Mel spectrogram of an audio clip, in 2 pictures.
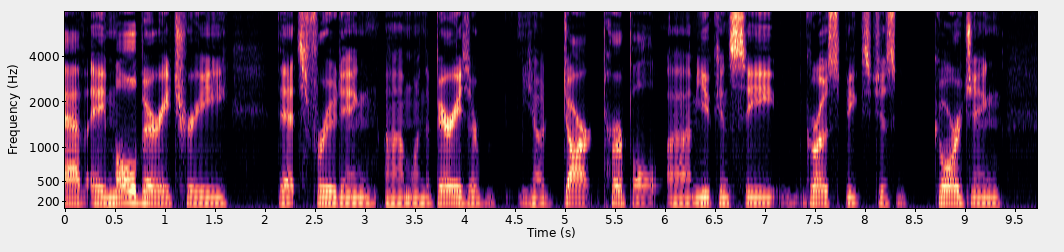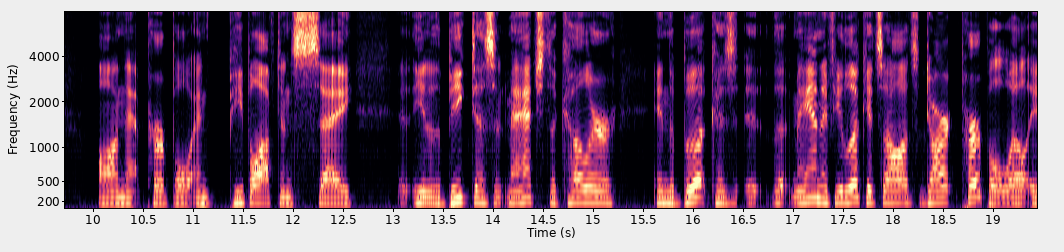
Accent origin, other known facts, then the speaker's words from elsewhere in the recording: Texas, United States; I grew up in Dallas County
